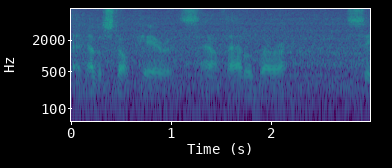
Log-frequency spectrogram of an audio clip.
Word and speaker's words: Attleboro: Attleboro. I pronounced it wrong. That's Attleboro.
